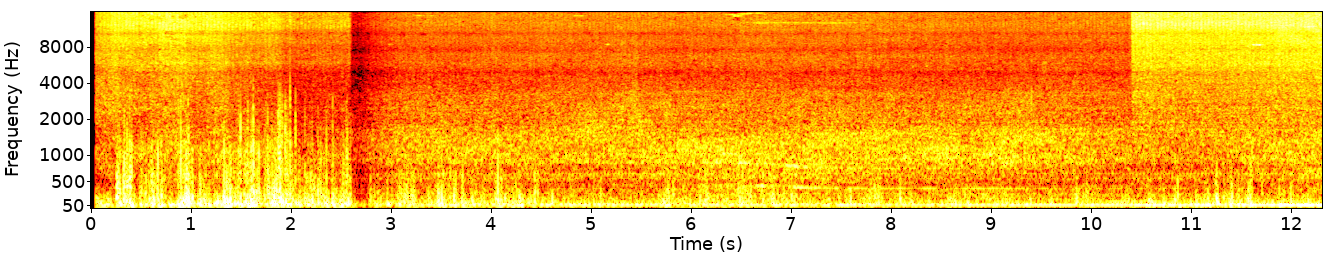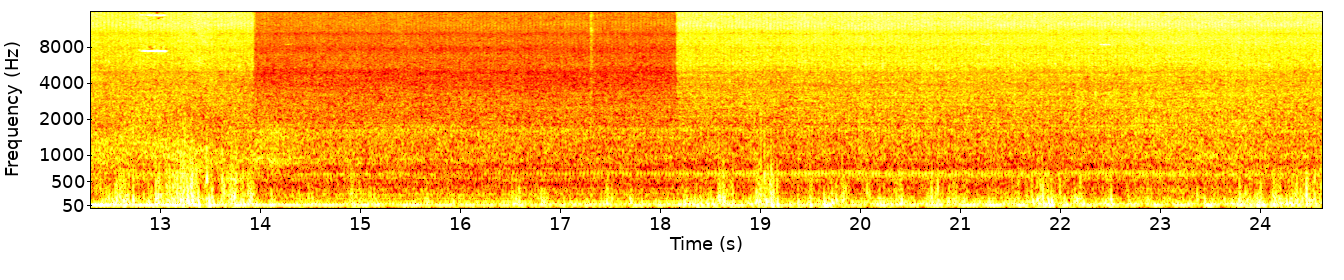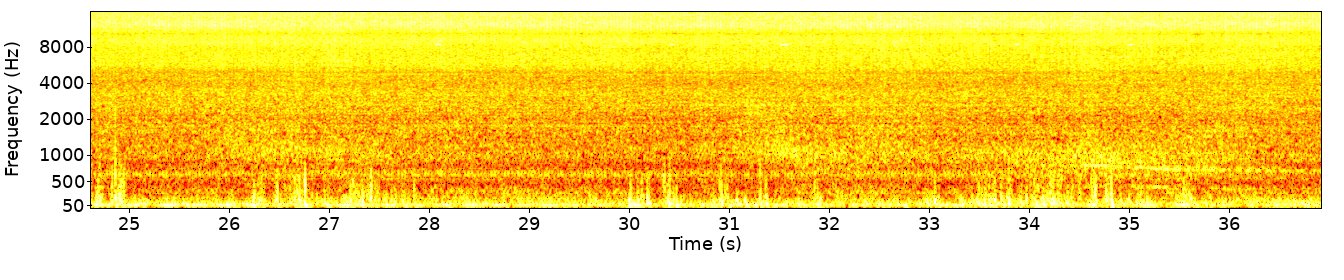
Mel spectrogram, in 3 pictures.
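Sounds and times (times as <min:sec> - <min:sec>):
diesel engine idling: 0:00.0 - 0:36.9
thin squeal: 0:11.6 - 0:14.0.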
